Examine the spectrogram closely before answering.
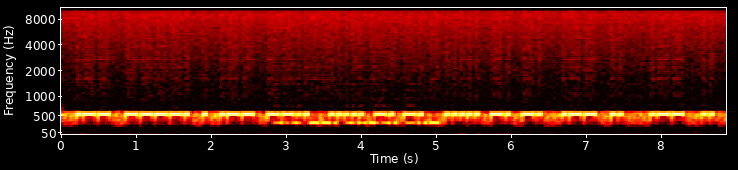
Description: Morse code, heard as a keyed tone, about 24 wpm, 540 Hz. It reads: W9EWZ 5NN 5NN WI WI
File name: contests / arrl-160-k5tr-op-w5tn -0000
